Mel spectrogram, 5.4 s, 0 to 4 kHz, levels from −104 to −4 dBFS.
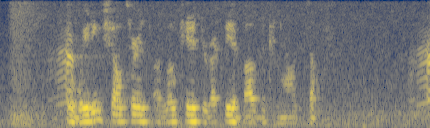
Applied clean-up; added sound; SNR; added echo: none; Fowl; 12 dB; none.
